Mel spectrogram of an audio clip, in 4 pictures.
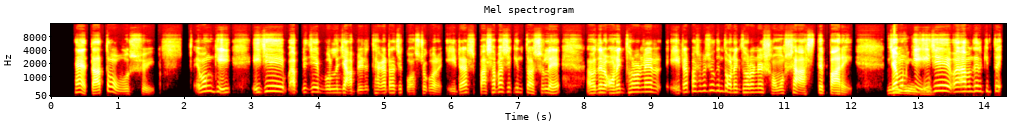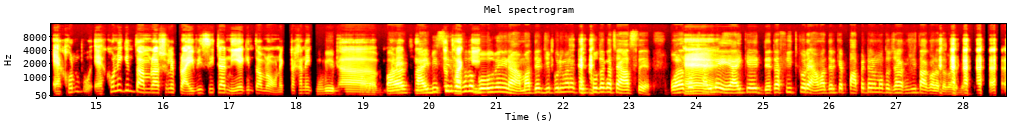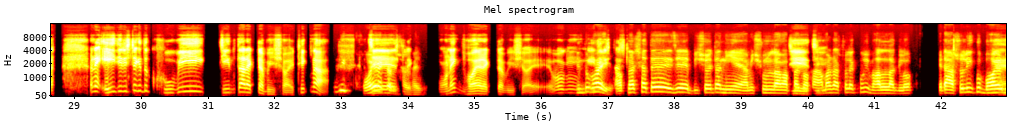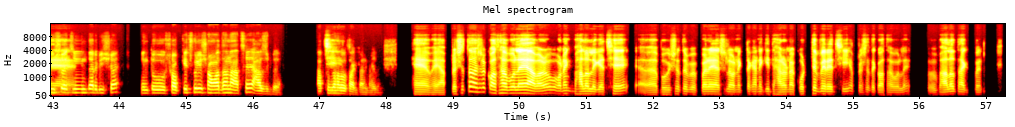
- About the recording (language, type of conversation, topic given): Bengali, unstructured, কৃত্রিম বুদ্ধিমত্তা কীভাবে আমাদের ভবিষ্যৎ গঠন করবে?
- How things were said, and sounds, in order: "এটার" said as "এটাশ"; chuckle; in English: "data feet"; in English: "puppet"; laugh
